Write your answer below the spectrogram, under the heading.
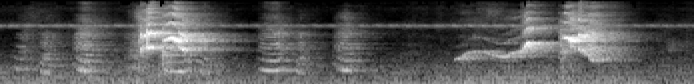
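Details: Indian green ringneck parrot, said to talk in Urdu/Hindi: soft syllables build to a loud harsh burst, then quiet mutters, then a rising tonal glide into a second loud rasp.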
